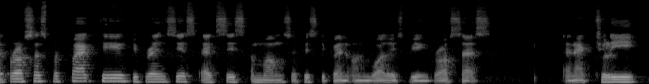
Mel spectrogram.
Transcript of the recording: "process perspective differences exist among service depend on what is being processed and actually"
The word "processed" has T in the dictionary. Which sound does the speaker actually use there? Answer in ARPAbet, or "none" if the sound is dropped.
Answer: T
